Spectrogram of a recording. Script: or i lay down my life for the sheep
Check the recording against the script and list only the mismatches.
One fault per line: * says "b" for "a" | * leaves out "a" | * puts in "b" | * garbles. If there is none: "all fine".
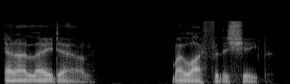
* says "and" for "or"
